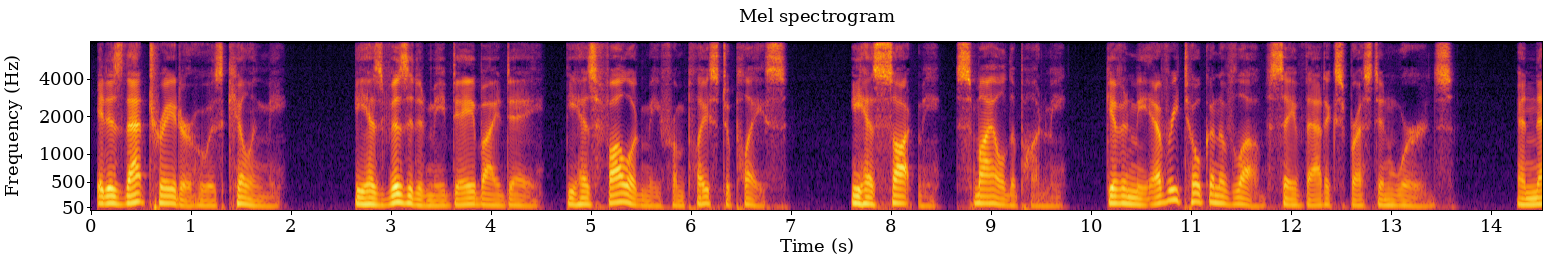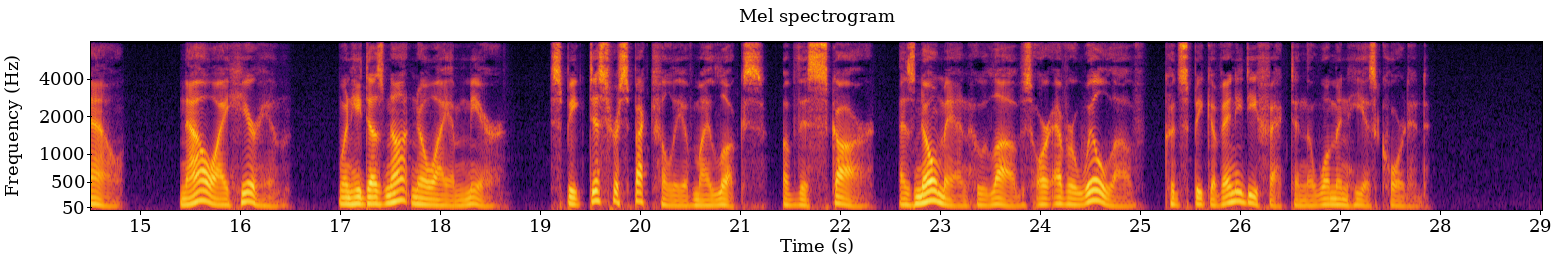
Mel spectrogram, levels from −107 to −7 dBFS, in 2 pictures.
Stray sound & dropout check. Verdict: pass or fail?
pass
